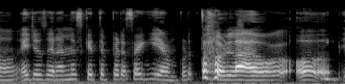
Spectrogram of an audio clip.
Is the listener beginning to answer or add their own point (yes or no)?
no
